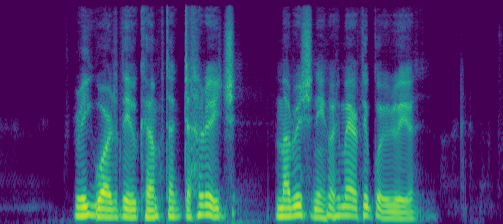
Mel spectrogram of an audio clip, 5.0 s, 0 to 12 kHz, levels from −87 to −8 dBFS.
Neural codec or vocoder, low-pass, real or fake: codec, 16 kHz in and 24 kHz out, 0.4 kbps, LongCat-Audio-Codec, four codebook decoder; 10.8 kHz; fake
